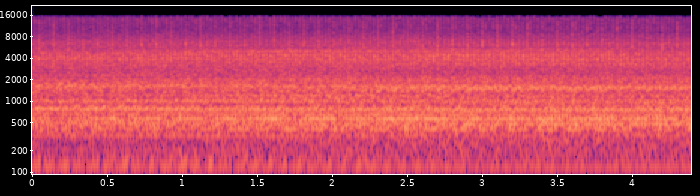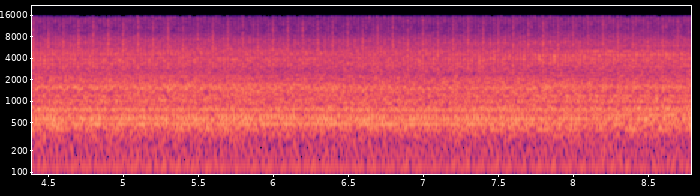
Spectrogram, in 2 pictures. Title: Engine sounds and shakes as if one cylinder intermittently misfired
